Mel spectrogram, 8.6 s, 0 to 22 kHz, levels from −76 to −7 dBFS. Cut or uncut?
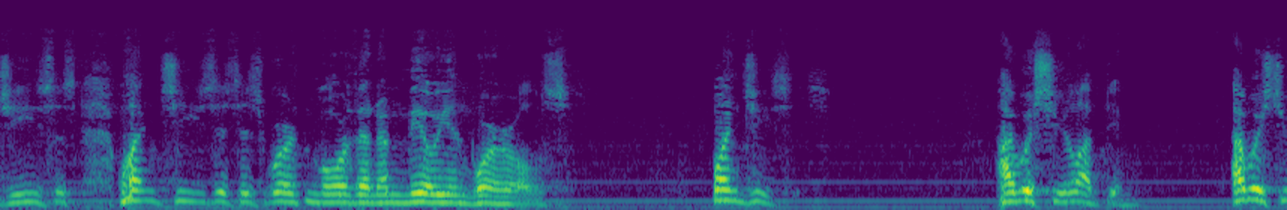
uncut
